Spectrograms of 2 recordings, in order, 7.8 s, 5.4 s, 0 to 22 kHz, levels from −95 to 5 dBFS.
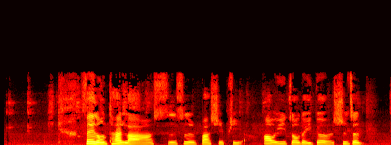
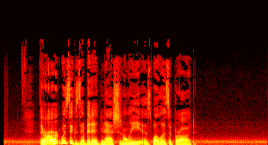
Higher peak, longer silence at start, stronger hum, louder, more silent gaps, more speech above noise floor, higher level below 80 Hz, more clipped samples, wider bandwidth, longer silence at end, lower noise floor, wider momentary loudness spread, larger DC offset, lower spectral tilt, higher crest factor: second, -4 dBFS vs 0 dBFS; second, 0.55 s vs 0.8 s; neither; second, -22 LUFS vs -15 LUFS; neither; first, 31 dB vs 26 dB; second, -64 dBFS vs -54 dBFS; neither; second, 11.5 kHz vs 14 kHz; first, 0.6 s vs 0.25 s; first, -53 dBFS vs -41 dBFS; first, 19 LU vs 7 LU; neither; second, -3.5 dB/octave vs -6 dB/octave; about the same, 20 dB vs 16 dB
